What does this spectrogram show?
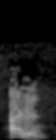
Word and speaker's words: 爱人: Notice that in the word 爱人, the second syllable has the neutral tone.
